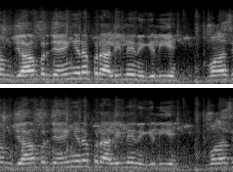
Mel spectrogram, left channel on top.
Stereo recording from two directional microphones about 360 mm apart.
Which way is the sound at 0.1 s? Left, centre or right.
Centre.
